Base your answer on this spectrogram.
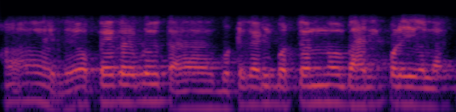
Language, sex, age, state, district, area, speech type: Odia, male, 30-45, Odisha, Khordha, rural, conversation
